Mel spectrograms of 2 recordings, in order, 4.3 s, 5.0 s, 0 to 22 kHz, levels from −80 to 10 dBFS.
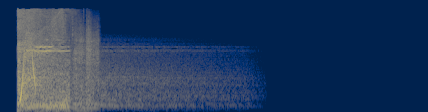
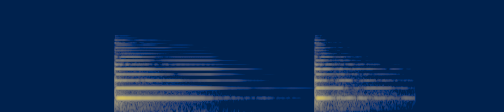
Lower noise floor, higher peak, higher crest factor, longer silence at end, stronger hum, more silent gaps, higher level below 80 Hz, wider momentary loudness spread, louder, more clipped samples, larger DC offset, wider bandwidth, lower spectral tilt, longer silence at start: second, -53 dBFS vs -70 dBFS; about the same, 0 dBFS vs -2 dBFS; about the same, 22 dB vs 20 dB; first, 2.85 s vs 1.4 s; neither; neither; first, -50 dBFS vs -64 dBFS; first, 26 LU vs 23 LU; first, -14 LUFS vs -17 LUFS; neither; neither; first, 16.5 kHz vs 6.2 kHz; second, -1.5 dB/octave vs -6 dB/octave; second, 0.15 s vs 1.15 s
